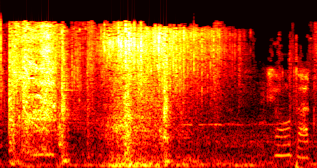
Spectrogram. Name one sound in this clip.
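A loud blast bursts and debris scatters.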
